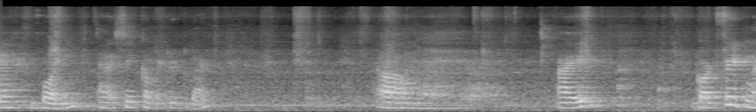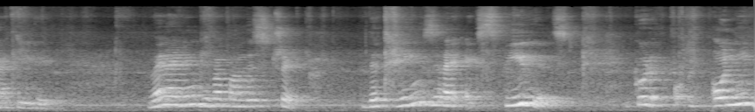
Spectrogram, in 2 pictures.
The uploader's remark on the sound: Sorry about the audio on this one.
